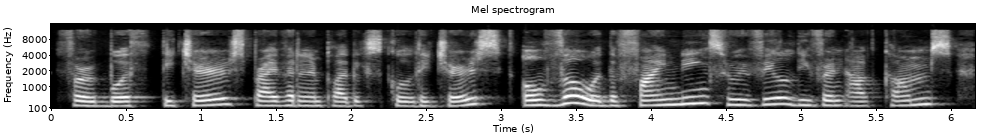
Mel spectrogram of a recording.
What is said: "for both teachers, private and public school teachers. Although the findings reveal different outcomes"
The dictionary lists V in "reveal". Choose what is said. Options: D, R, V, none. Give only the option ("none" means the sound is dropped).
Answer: V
